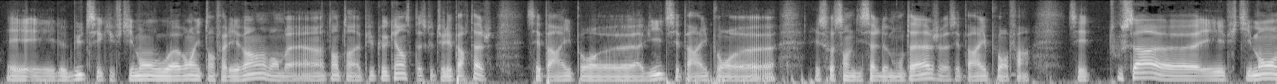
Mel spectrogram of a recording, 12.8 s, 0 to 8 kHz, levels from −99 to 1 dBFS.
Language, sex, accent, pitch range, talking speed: French, male, French, 95-105 Hz, 225 wpm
